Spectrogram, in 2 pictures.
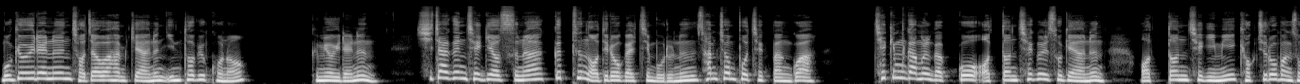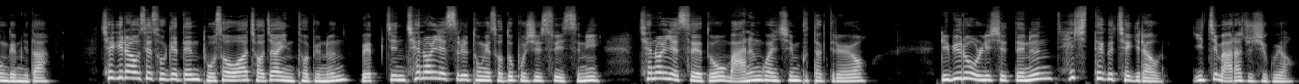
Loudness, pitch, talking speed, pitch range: -12 LUFS, 195 Hz, 335 characters per minute, 170-235 Hz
